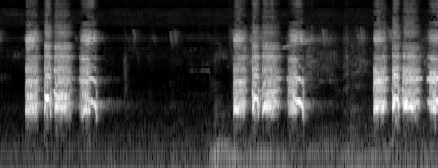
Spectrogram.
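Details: Bangkok fighting rooster crowing three times, each crow a loud, hoarse, broken phrase of several segments lasting about a second and a half, separated by a few seconds of quiet with a faint low hum.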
